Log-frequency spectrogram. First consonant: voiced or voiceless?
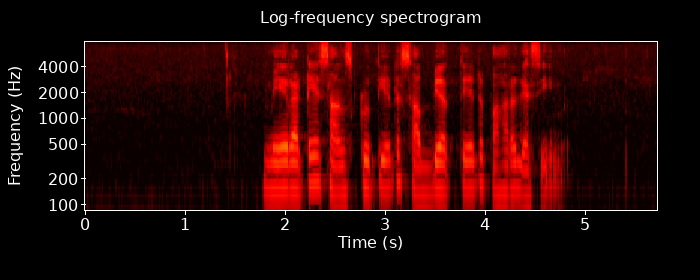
voiced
